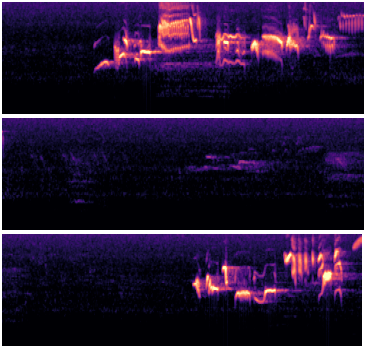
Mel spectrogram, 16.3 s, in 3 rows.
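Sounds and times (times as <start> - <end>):
Common blackbird singing: 1.4 - 5.4, 13.7 - 16.2.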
